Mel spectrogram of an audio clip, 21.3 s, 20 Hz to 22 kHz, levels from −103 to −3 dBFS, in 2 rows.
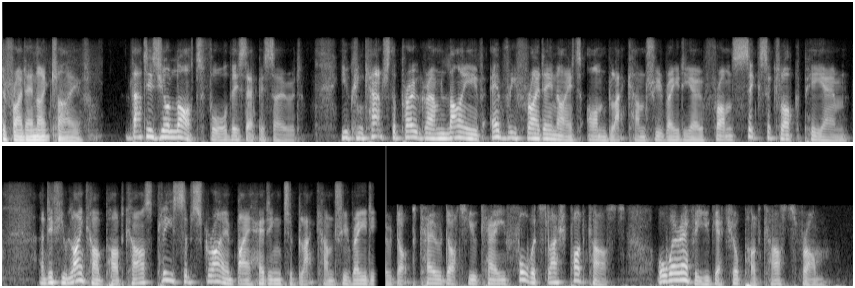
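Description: At 15.27 s the speech cuts out in a handover gap: the call is passed from one network to another and no speech frames arrive while the link switches, so the sound dies within a few tens of milliseconds and stays silent until 15.43 s, about 160 ms in all. Unlike a burst of packet loss, there is no smeared or buzzy concealment filling the hole, just a clean silence.

From 15.43 s to the end the call stays in a fallback to narrowband. Before the gap, the wideband speech has the light coloration of HD Voice, consistent with AMR-WB around 12.65 kbit/s, with energy reaching well past 4 kHz. After it, nothing above 4 kHz remains and the voice turns duller and rougher, which points to an older GSM full-rate codec. What separates this from a simple low-pass filter is that it begins exactly at the handover and brings that added grain along with the lost top end.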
